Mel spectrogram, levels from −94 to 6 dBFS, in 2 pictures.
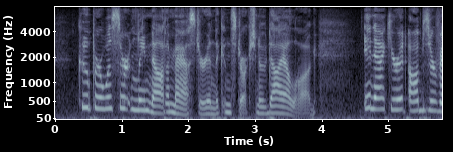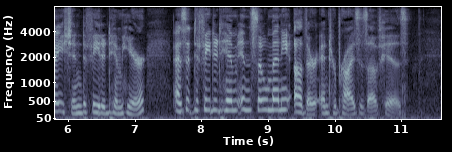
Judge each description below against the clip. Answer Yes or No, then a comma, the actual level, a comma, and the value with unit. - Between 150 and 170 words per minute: No, average, 140 wpm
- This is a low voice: No, very high, 250 Hz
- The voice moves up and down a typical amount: No, wide, 6.6 semitones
